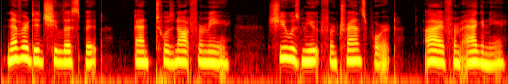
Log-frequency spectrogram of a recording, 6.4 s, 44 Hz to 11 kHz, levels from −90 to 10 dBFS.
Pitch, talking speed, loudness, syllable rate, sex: 190 Hz, 180 wpm, -17 LUFS, 4.6 syllables/s, female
